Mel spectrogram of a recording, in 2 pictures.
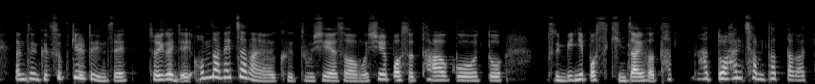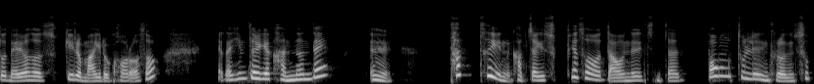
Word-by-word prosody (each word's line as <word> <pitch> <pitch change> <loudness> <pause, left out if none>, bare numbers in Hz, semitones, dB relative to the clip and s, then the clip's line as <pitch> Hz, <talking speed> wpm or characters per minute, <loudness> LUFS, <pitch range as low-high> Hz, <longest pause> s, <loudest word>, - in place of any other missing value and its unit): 완전 245 +1 +1
그 225 0 -3
숲길도 150 -8 0
인제 175 0 0 0.2
저희가 220 +2 +5
인제 - - 0
험난했잖아요. 315 - +2
그 165 +1 -8
도시에서 170 -2 0
뭐 150 - -2
시외버스 195 -2 +2
타고 190 -2 +2
또 180 -1 +1 0.4
무슨 190 -2 -3
미니버스 200 0 +1
긴장해서 175 -1 +4
탔 230 +9 -10 0.2
하 270 - -3
또 270 +1 +7
한참 290 -2 -1
탔다가 230 -7 -2
또 205 - 0
내려서 180 +3 +1
숲길을 200 +3 -2
막 150 -1 0
이렇게 155 -2 -2
걸어서 175 - -2 0.6
약간 - - -2
힘들게 270 0 +4
갔는데 235 - +2 0.4
예 195 -6 0 0.6
탁 435 - +2
트인 390 - +3
갑자기 195 -1 -2
숲에서 270 - -2
나오는 165 +4 -1
진짜 165 -2 -7 0.3
뻥 380 +1 +1
뚫린 245 - -1
그런 160 -4 -1
숲 275 - -9
195 Hz, 345 characters per minute, -23 LUFS, 175-260 Hz, 0.6 s, 또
